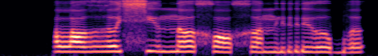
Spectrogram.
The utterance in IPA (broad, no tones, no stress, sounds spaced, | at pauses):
lˠ ɤ ɦ ə sʲ u n ʌ x ɔ x ʌ n rʲ ɤ b ə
